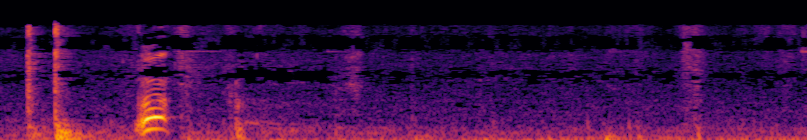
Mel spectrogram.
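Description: A thrown toy basketball landing with two quick knocks right at the start, followed by a person's short 'Oh' reacting to the shot.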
